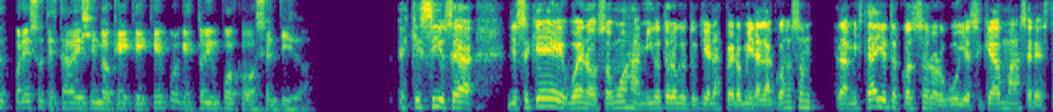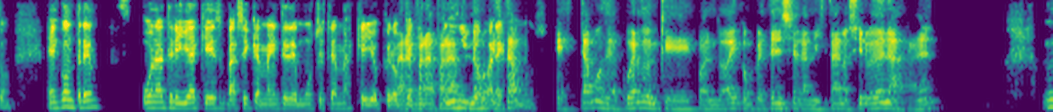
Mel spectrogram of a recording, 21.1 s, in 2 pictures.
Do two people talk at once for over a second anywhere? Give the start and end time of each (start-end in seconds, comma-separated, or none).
14.5-16.0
